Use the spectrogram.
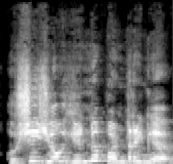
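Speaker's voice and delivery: very high, startled protest; alarmed yelp. Acted. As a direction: cry out as if suddenly lifted up. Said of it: "நீ கத்துனா". (பதறி உச்சக் குரலில் கத்தல்)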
